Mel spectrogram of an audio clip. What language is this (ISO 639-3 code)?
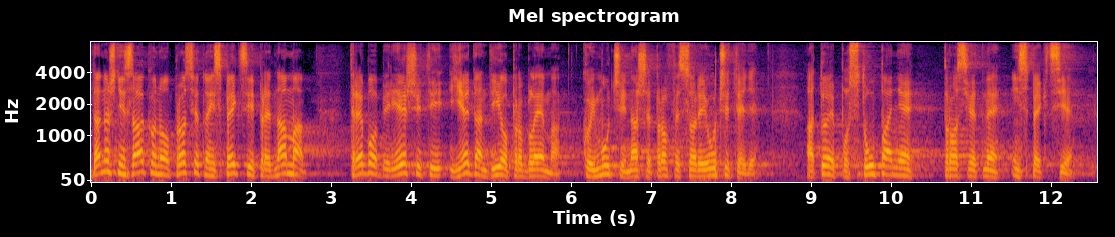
hrv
